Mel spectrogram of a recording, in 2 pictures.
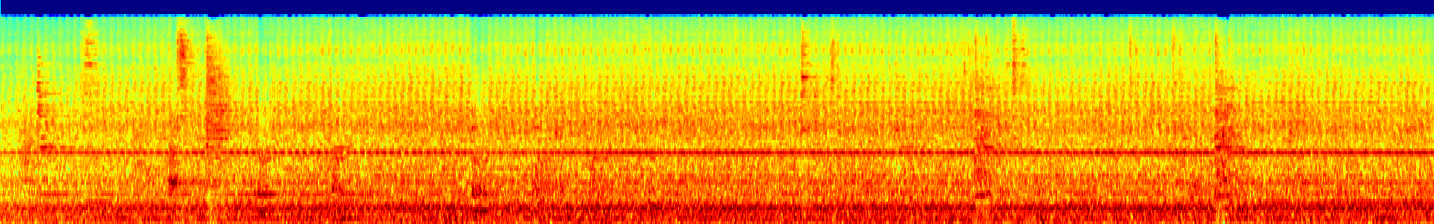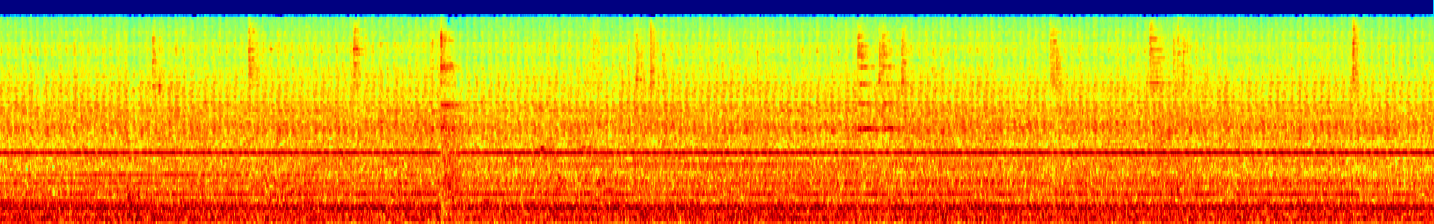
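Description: Forging machinery running steadily: a constant mechanical drone with a steady high whine over it. A few light metallic clinks sound now and then.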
